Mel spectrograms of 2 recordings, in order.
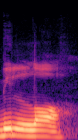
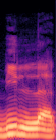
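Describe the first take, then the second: First: The vowel is thick and rounded toward 'o'. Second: The vowel is thin and open, like 'a'. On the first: The speaker calls it wrong. "tidak billah" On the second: The speaker calls it right. "kemudian billah"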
